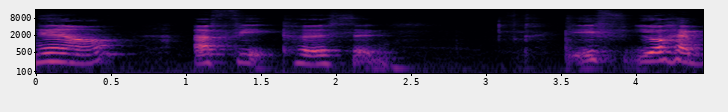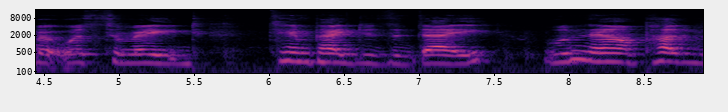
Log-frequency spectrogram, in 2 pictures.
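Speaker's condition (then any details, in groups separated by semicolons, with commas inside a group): Cerebral palsy, dystonic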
